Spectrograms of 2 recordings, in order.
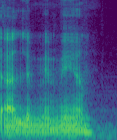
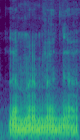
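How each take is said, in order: First: It is said in a British accent. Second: It is said in an American accent.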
